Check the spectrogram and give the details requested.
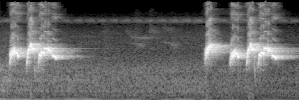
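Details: Red-whiskered bulbul, song used to excite caged birds: two loud, bright bubbling three-note phrases, about two seconds apart, each slurring downward.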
